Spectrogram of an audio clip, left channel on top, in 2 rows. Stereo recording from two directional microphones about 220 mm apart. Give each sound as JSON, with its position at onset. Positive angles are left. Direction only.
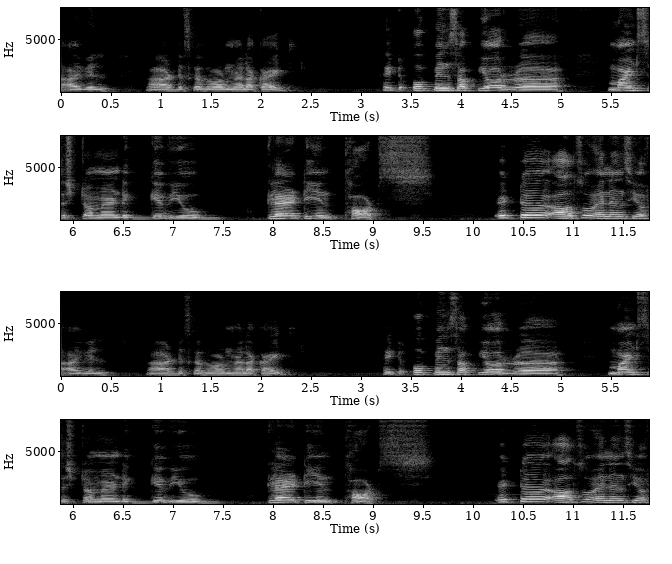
{"t": 0.0, "sound": "a sound", "side_deg": 45}
{"t": 0.9, "sound": "speech", "side_deg": 45}
{"t": 3.2, "sound": "speech", "side_deg": 45}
